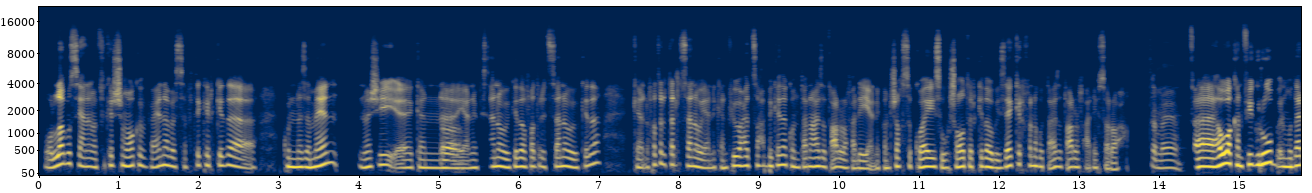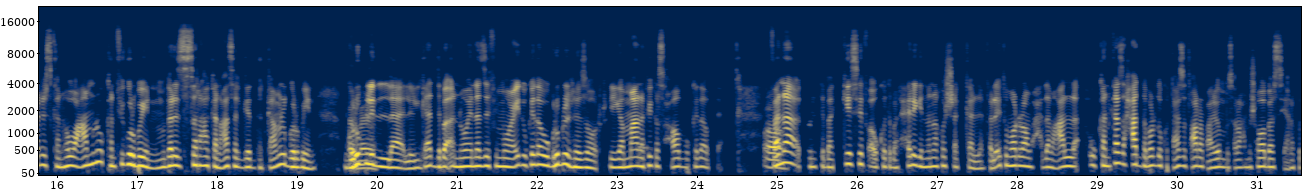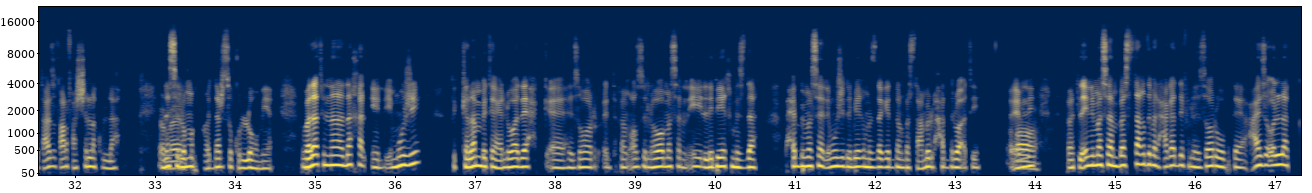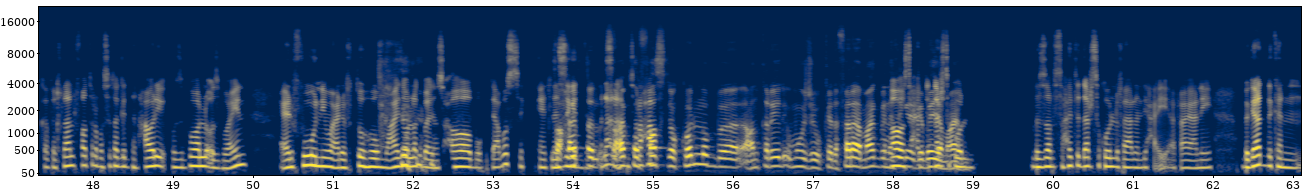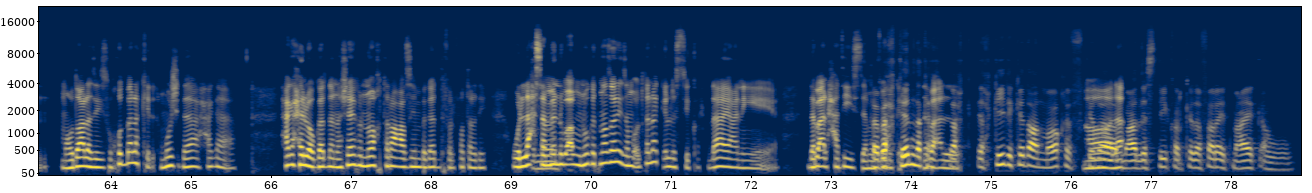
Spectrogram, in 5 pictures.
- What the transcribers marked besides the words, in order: in English: "جروب"; in English: "جروبين"; in English: "جروبين، جروب"; in English: "وجروب"; other background noise; tapping; in English: "الإيموجي"; in English: "الإيموجي"; chuckle; in English: "الإيموجي"; in English: "الإيموجي"; in English: "الإستيكر"; in English: "الاستيكر"
- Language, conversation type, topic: Arabic, podcast, إيه رأيك في الإيموجي وإزاي بتستخدمه عادة؟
